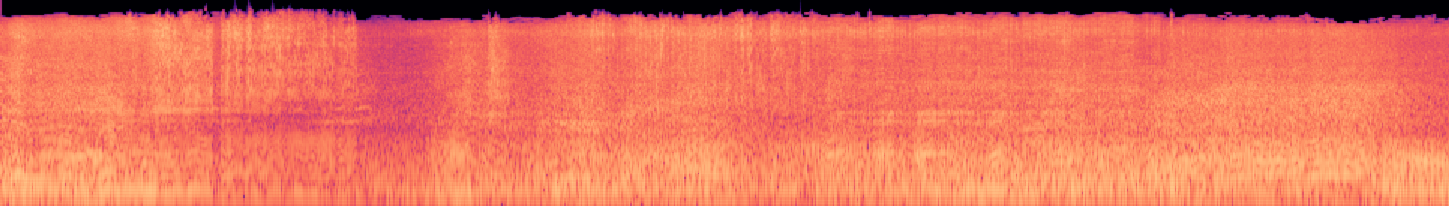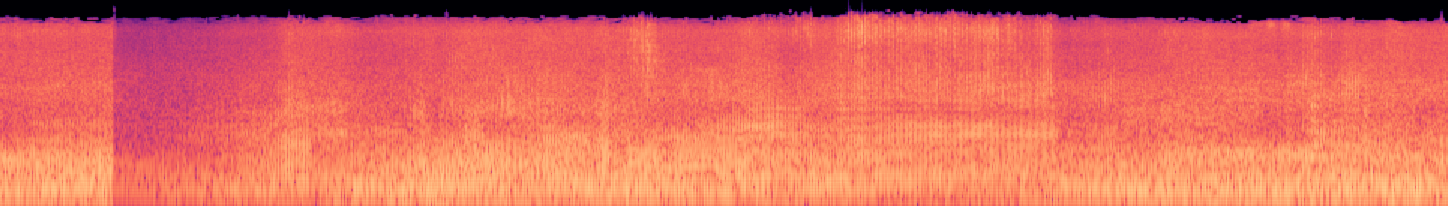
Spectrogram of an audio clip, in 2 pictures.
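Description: Racing quad engines revving up and falling away as the quads race round the dirt track, more than one at once. A little past halfway the sound drops suddenly, then builds back up.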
